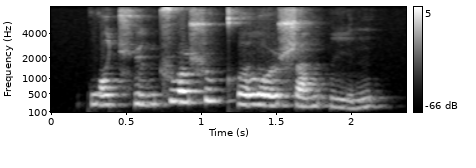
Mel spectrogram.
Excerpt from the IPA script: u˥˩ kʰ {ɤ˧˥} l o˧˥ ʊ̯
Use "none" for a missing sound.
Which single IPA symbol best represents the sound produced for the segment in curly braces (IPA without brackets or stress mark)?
ɤ˧˥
